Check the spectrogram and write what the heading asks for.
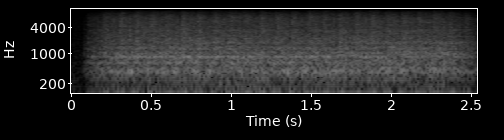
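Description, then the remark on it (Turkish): A sewing machine runs steadily in Samsun as healthcare workers sew their own face shields after work, its fast mechanical whirring and rattling holding an even loudness throughout, with no voices. “Samsun'da ise sağlık çalışanları mesaiden sonra kendi siperliklerini kendileri üretmek için dikiş makinesinin başına geçiyor.”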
